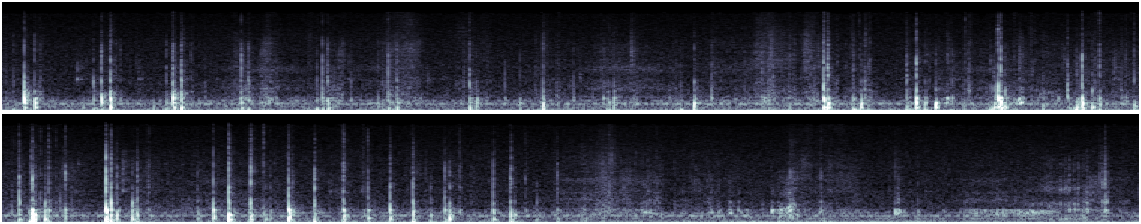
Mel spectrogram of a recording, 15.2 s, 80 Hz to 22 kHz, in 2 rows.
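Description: Fingertips and nails tap and scratch the leather of an empty all-white leather Air Jordan 1 mid sneaker held close to the mic. The result is a quiet run of soft, crisp taps and scratchy rustles that are short and dry, with a few sharper clicks, all over a steady low hum.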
